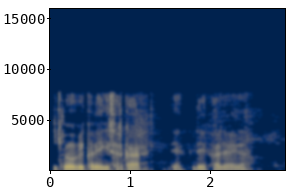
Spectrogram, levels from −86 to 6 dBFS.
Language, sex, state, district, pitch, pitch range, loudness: Hindi, male, Bihar, Saharsa, 105 Hz, 100-110 Hz, -25 LUFS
